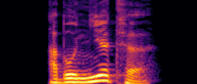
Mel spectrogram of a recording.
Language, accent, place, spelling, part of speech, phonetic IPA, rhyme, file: German, Germany, Berlin, abonnierte, adjective / verb, [abɔˈniːɐ̯tə], -iːɐ̯tə, De-abonnierte.ogg
- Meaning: inflection of abonnieren: 1. first/third-person singular preterite 2. first/third-person singular subjunctive II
